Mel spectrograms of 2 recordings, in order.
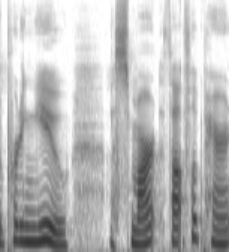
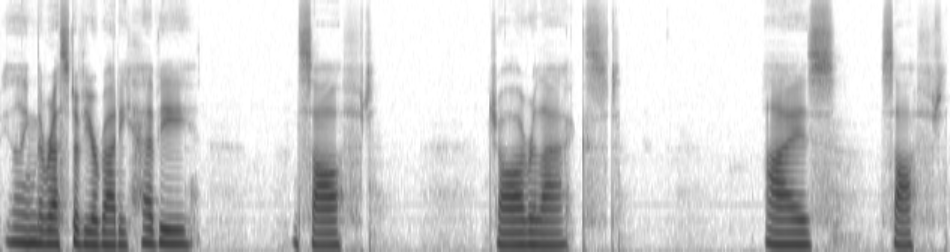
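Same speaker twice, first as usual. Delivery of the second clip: guided meditation. Acted. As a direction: guide them into calm, with long pauses.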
